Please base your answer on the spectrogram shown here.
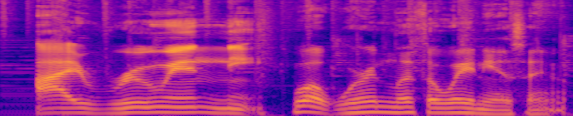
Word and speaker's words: Iruini: Biosector, the pronunciation is Iruni. So you don't pronounce that middle I like we would say in the US. Iruni.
